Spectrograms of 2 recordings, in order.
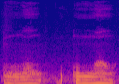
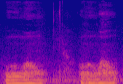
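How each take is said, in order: Both takes have the same delivery.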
